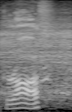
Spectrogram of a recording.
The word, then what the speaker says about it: Groth: And apologies, as I've been saying Booth all night, it's Wyatt Groth. So I've been saying that name wrong through the first almost 13 minutes of this game.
